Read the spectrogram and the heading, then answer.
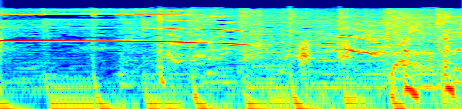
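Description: A female sloth's high-pitched scream: thin, piercing whistle-like tones that fall slightly in pitch, heard over a busy, rumbling background, with more squealing tones toward the end.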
